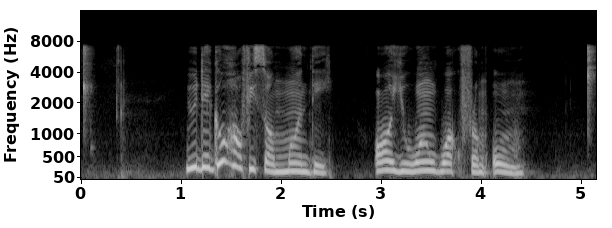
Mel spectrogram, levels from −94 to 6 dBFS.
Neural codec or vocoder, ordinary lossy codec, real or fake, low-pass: none; none; real; 7.2 kHz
